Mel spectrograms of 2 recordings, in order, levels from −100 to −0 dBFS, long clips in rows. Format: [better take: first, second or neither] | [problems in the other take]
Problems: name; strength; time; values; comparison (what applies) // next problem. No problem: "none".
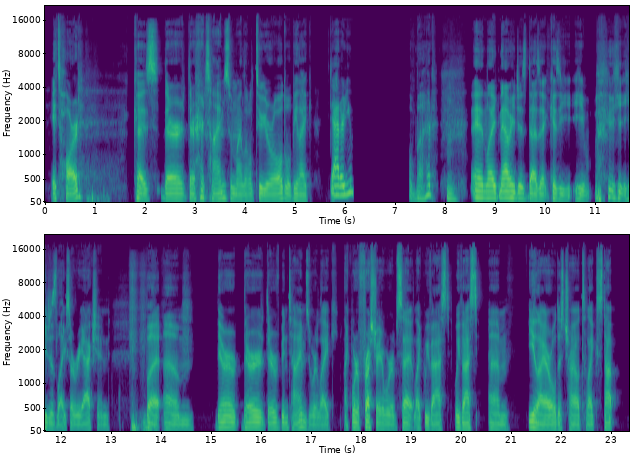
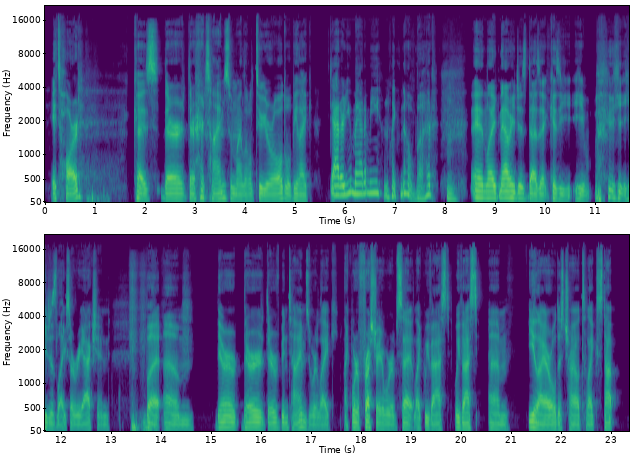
second | audio cutting out; at 6 s for 1 s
